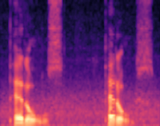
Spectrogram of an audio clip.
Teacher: we spell it with the t but it's pronounced with the fast d sound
